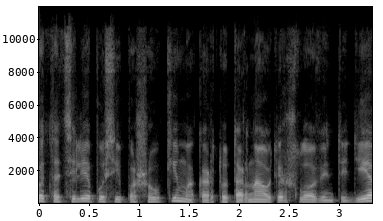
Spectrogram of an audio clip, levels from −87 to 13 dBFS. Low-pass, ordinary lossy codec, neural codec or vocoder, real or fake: 10.8 kHz; Opus, 32 kbps; none; real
